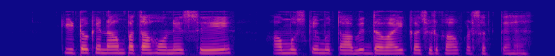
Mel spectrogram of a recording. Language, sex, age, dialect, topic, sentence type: Hindi, female, 31-35, Marwari Dhudhari, agriculture, statement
